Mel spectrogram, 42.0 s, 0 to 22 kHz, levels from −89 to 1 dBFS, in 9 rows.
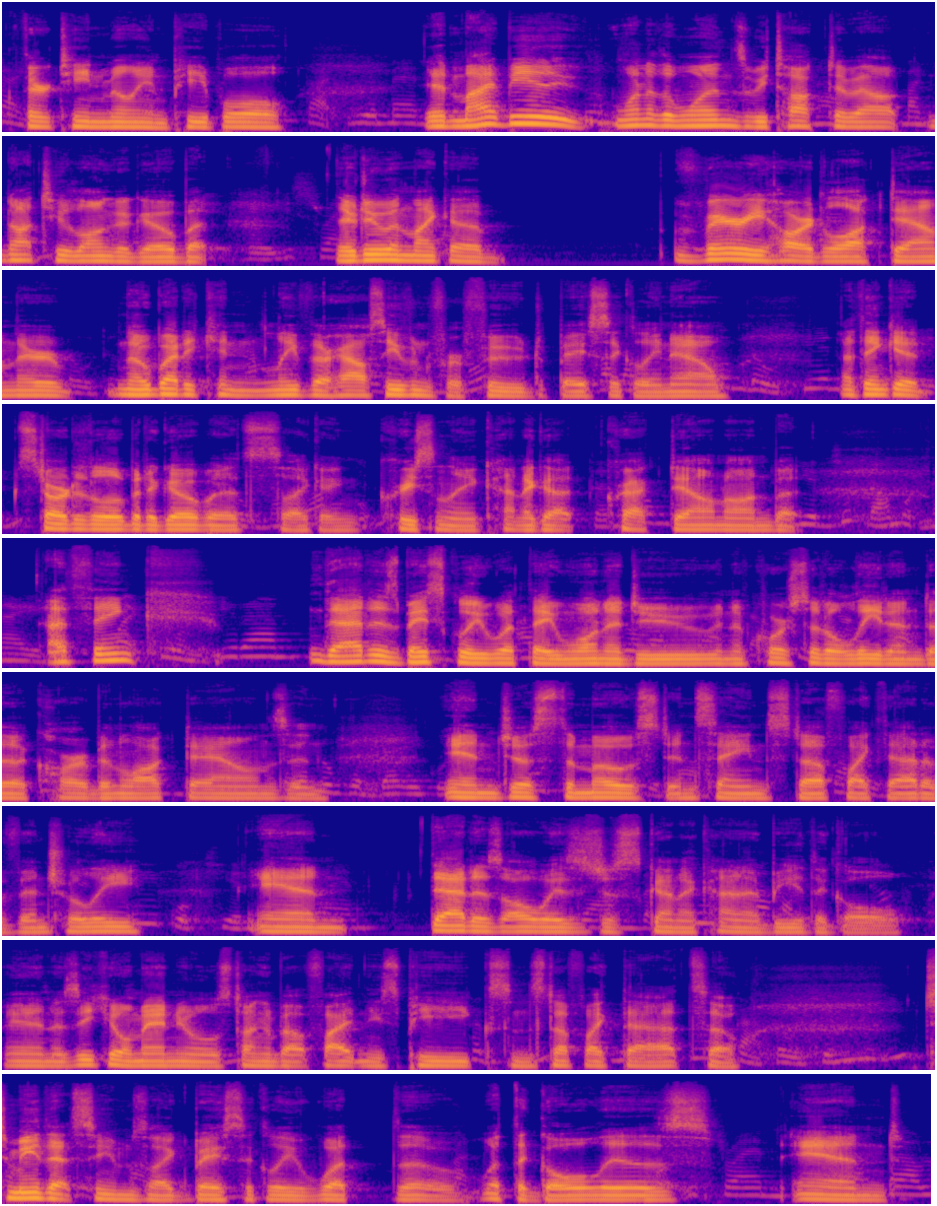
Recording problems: voice in the background; faint; throughout; 25 dB below the speech

